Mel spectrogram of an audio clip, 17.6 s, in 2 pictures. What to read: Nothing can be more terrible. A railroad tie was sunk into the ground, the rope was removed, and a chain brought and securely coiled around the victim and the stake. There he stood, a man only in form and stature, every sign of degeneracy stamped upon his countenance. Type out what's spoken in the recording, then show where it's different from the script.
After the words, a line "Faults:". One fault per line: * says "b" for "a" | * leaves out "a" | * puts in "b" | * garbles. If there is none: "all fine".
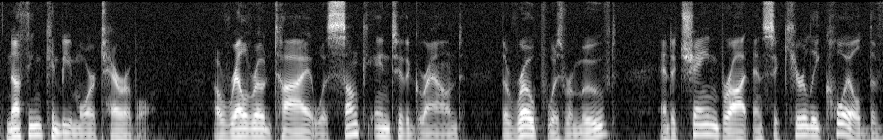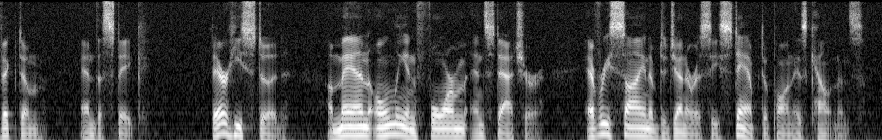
Nothing can be more terrible. A railroad tie was sunk into the ground, the rope was removed, and a chain brought and securely coiled the victim and the stake. There he stood, a man only in form and stature, every sign of degeneracy stamped upon his countenance.
Faults:
* leaves out "around"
